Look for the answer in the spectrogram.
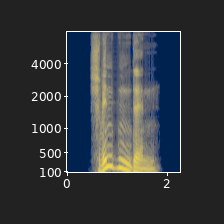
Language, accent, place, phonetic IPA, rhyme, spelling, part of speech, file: German, Germany, Berlin, [ˈʃvɪndn̩dən], -ɪndn̩dən, schwindenden, adjective, De-schwindenden.ogg
- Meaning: inflection of schwindend: 1. strong genitive masculine/neuter singular 2. weak/mixed genitive/dative all-gender singular 3. strong/weak/mixed accusative masculine singular 4. strong dative plural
